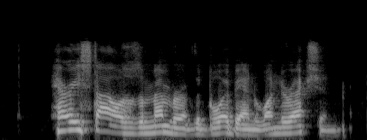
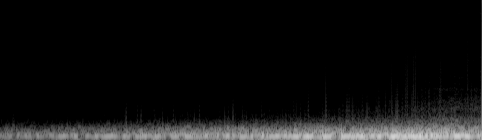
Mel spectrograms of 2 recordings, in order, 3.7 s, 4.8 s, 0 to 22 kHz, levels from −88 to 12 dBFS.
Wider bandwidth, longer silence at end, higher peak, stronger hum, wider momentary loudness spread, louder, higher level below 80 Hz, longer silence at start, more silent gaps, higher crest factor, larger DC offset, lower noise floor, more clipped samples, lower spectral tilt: first, 7.8 kHz vs 0.6 kHz; first, 0.25 s vs 0 s; second, -10 dBFS vs -4 dBFS; neither; second, 11 LU vs 20 LU; second, -25 LUFS vs -21 LUFS; second, -68 dBFS vs -22 dBFS; first, 0.55 s vs 0 s; neither; about the same, 16 dB vs 16 dB; neither; first, -70 dBFS vs -41 dBFS; neither; second, -6.5 dB/octave vs -14 dB/octave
